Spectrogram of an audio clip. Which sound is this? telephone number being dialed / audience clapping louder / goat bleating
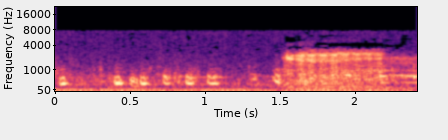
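goat bleating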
